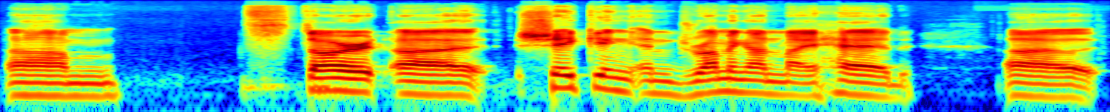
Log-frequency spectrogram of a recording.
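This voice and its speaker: A man playing a tabletop game, explaining his moves casually and haltingly as he thinks aloud. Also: mid-range voice, a bit bright, clean tone, no room sound, clean studio sound.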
